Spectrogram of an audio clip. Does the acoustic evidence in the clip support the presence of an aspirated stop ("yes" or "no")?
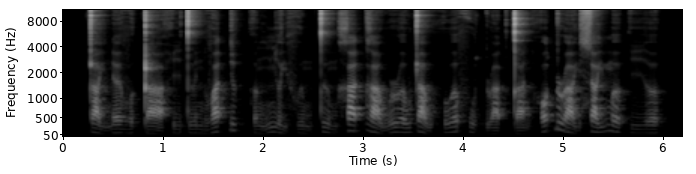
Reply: no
